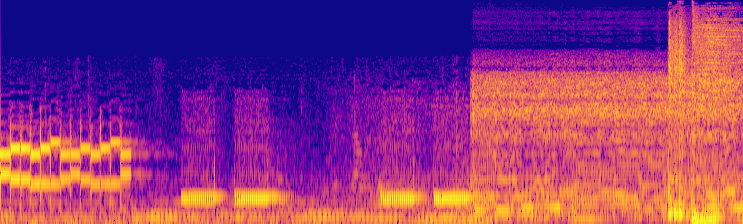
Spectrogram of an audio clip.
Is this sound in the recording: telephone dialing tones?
yes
